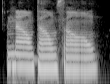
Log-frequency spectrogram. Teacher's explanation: as vogais nasais em português, que não existe em inglês e nem existe em espanhol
